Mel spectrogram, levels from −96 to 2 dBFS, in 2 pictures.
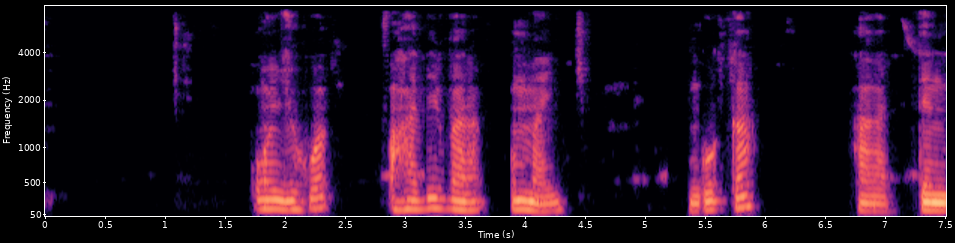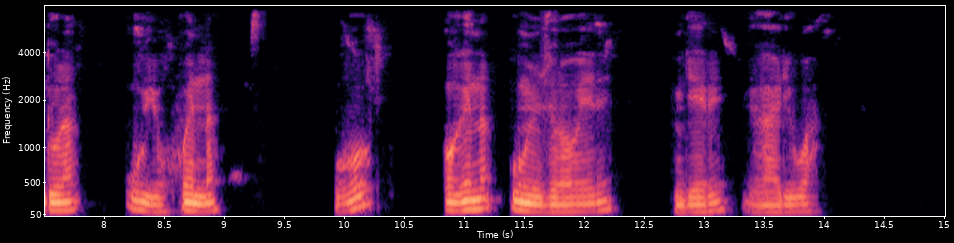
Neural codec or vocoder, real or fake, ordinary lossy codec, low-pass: none; real; AAC, 48 kbps; 7.2 kHz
